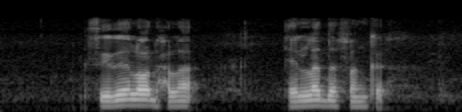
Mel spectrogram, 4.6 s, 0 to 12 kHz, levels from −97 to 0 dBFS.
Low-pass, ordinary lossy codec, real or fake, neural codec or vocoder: 7.2 kHz; none; real; none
